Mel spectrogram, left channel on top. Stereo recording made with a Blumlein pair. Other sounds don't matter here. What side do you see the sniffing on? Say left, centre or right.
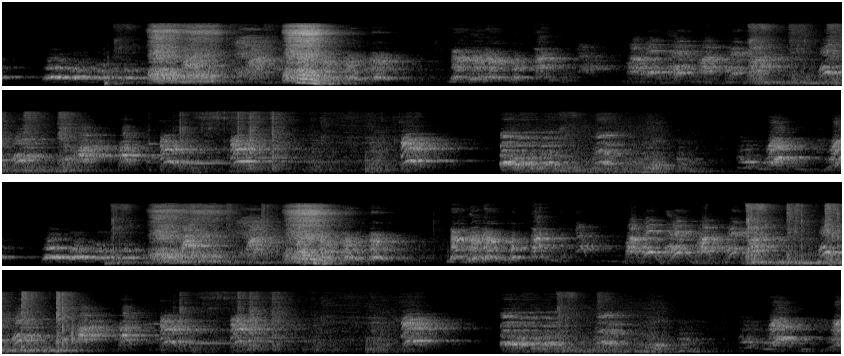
left.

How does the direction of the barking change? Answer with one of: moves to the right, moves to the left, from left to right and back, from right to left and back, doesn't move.
moves to the left.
